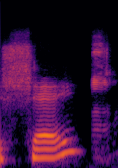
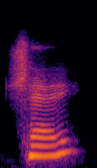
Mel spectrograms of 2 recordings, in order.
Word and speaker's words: Che: your name wrong because I I think I say Shea instead of Che yeah my entire family from the South say but it's chair yeah Che yeah yes all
